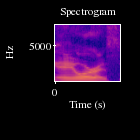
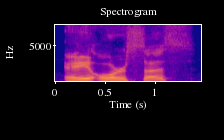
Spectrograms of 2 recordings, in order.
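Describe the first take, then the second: First: No S sound comes before the ending. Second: An extra S sound comes before the ending. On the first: The speaker calls it right. "It's A O R U S. I'm saying Aorus" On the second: The speaker calls it wrong. "No, there's no S"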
